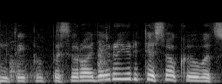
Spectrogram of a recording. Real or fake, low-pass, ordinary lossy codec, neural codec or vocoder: real; 7.2 kHz; AAC, 48 kbps; none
